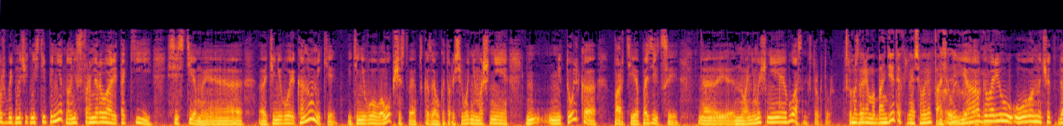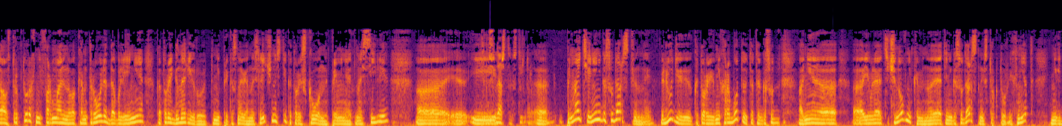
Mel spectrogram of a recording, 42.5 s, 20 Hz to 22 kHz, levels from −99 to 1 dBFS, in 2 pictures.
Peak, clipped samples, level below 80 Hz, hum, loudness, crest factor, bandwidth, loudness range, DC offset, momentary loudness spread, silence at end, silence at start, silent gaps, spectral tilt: 0 dBFS; under 0.1%; -30 dBFS; none; -12 LUFS; 12 dB; 8.8 kHz; 2 LU; under 0.1%; 7 LU; 0 s; 0 s; none; -7 dB/octave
